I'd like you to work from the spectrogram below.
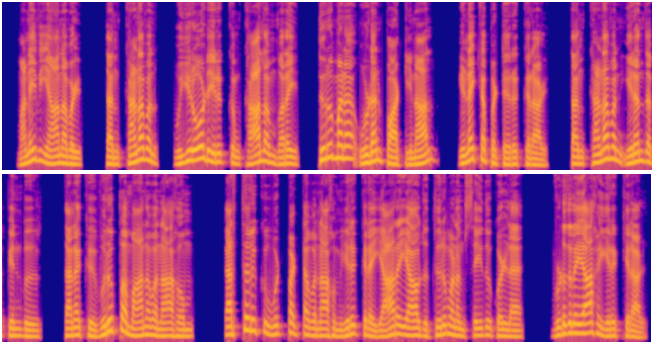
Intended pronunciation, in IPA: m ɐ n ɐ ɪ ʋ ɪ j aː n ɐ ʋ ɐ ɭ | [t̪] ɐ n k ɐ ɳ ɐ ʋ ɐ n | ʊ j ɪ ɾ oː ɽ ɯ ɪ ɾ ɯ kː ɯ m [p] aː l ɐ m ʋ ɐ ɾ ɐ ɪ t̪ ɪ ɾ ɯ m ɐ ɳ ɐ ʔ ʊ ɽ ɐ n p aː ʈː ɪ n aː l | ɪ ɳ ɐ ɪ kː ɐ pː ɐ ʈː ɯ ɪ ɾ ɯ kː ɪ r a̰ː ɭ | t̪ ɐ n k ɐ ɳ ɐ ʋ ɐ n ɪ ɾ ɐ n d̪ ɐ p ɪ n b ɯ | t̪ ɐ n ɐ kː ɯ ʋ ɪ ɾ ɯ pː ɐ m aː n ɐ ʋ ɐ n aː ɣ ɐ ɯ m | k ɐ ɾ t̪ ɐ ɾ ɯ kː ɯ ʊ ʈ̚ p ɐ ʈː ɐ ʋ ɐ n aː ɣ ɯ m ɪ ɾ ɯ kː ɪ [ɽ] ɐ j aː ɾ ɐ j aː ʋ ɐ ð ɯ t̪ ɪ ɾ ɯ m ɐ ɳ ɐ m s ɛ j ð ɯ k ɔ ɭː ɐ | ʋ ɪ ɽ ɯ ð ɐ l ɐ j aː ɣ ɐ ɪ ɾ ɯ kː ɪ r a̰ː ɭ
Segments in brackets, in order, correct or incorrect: correct, incorrect: k, incorrect: r

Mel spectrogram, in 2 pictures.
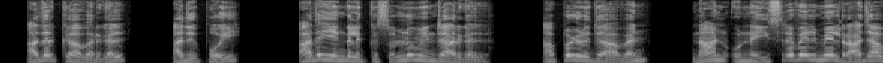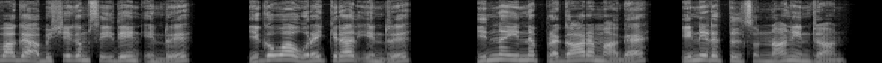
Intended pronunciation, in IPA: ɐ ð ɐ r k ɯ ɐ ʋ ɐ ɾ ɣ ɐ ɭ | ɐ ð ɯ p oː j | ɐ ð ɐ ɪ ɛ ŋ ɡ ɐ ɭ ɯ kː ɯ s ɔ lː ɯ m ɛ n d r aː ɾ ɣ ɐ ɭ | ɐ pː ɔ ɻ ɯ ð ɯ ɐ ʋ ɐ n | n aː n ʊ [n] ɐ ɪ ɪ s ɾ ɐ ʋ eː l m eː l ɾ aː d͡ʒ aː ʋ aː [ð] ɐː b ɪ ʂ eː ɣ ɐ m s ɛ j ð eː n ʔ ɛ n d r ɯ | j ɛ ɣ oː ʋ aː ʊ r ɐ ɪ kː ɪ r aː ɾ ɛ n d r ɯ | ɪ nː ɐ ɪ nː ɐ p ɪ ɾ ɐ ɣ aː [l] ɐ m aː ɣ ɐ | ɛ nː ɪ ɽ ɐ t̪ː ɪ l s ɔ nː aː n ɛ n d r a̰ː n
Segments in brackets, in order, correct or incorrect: incorrect: nː, incorrect: ɣ, incorrect: ɾ

